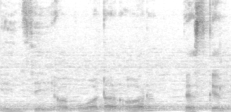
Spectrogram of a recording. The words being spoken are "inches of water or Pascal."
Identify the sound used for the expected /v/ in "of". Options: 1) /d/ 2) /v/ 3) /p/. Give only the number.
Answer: 3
